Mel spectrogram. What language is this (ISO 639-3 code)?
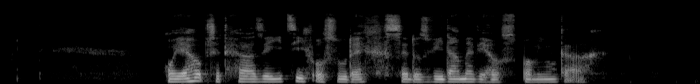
ces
